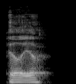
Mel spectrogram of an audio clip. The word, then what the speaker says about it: Pelia: How do you say her name? Pelia? – Pelia. – Pelia.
